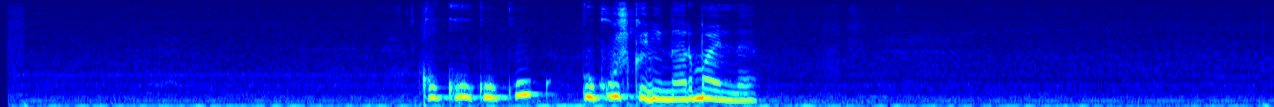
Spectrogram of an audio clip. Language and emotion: Russian, angry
